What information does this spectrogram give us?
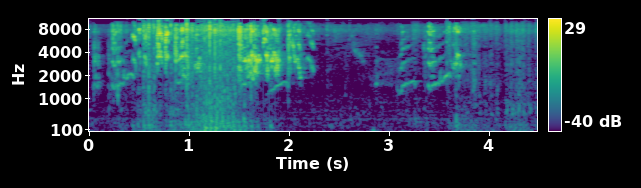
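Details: Melopsittacus undulatus budgerigars in daily life give scratchy warbled chatter, then brief upward-slurred chirps and scattered soft notes after a louder opening stretch.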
